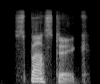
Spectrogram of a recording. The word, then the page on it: spastic: British English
